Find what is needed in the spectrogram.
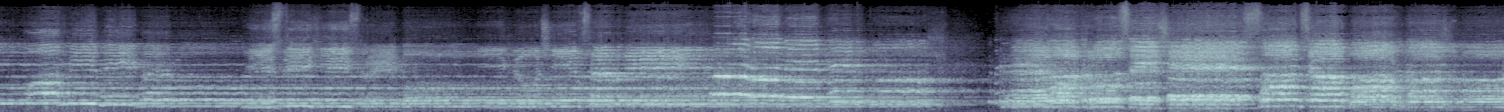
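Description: Mixed chamber choir singing sacred a cappella choral music in sustained chords. The voices die away briefly about twelve seconds in, then come back fuller and louder.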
